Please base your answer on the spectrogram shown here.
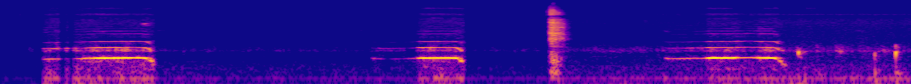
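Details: A sleeping female cat named Poopy gives nasal, whistle-like snores. Three steady tonal notes, each about a second long, arrive every three seconds or so. One sharp brief noise falls between the second and third snores.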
